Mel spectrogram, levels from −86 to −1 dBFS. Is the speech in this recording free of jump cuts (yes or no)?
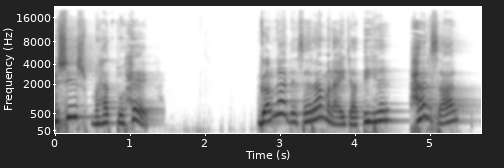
no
